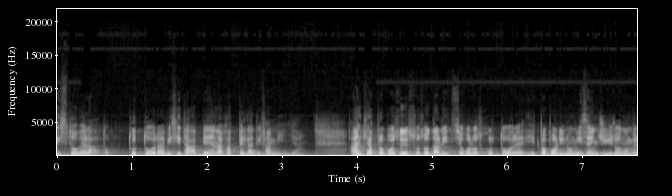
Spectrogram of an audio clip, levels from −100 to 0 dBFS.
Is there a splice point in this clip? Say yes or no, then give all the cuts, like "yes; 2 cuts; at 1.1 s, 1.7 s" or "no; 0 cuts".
no; 0 cuts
